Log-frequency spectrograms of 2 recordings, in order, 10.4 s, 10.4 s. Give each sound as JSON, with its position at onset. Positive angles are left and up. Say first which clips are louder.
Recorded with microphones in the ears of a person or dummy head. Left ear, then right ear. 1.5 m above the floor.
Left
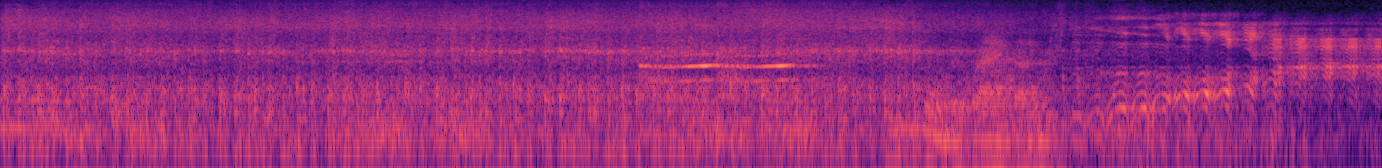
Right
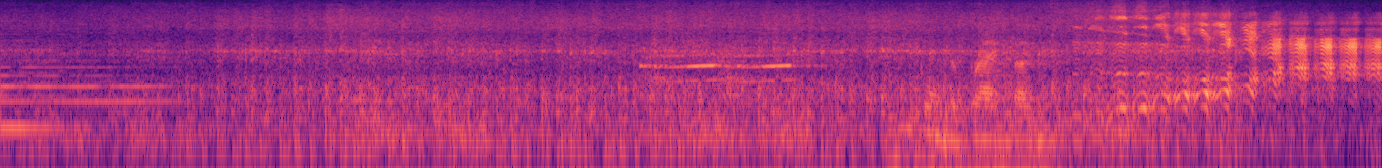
{"t": 4.8, "sound": "an alarm", "louder": "right 2 dB", "side_deg": 20, "distance_m": 5.0}
{"t": 6.6, "sound": "a man speaking", "louder": "right 8 dB", "side_deg": -50, "distance_m": 8.5}
{"t": 8.0, "sound": "laughter", "louder": "right 16 dB", "side_deg": -60, "distance_m": 1.3}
